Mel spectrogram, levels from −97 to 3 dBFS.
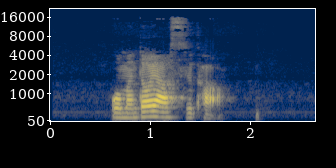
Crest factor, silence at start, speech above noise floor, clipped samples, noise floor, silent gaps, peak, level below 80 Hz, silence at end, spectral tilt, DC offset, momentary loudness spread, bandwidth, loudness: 16 dB; 0.6 s; 54 dB; under 0.1%; -69 dBFS; none; -2 dBFS; -70 dBFS; 0.95 s; -5 dB/octave; under 0.1%; 13 LU; 16.5 kHz; -16 LUFS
